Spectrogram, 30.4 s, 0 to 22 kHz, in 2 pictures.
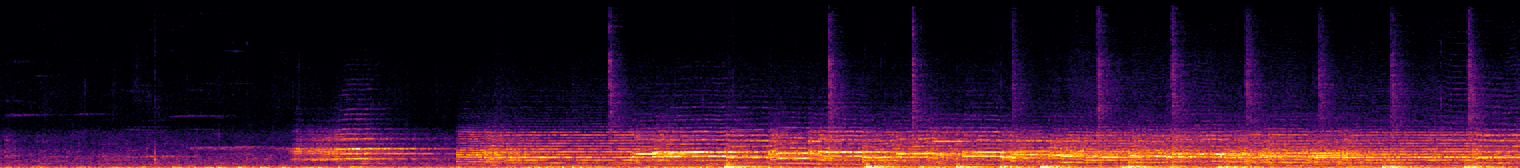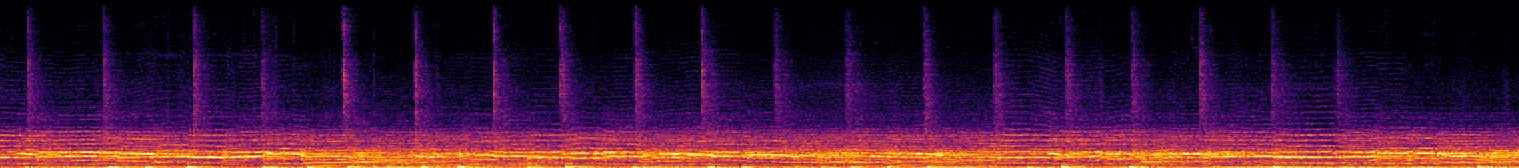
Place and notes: National Taiwan Museum, Taipei - temple festivals
Traditional temple festivals, Through a variety of traditional performing teams, Gods into the ceremony venue, Binaural recordings, Zoom H6+ Soundman OKM II
Zhongzheng District, 博物館, November 2013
